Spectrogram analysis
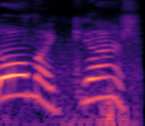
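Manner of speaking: high-pitched mock alarm; retold fright, pitched well up; scared of heights. Climber looking down a cliff, scared. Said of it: "I'm scared of heights".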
